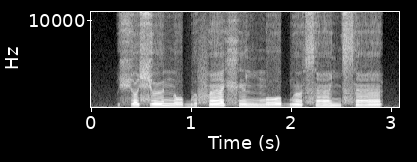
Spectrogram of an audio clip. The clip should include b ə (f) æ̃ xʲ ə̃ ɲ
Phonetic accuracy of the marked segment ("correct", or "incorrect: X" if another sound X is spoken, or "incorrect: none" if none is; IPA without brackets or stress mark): correct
